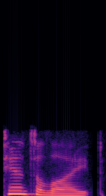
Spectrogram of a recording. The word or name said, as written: tantalite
